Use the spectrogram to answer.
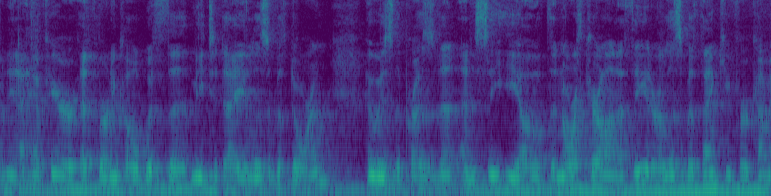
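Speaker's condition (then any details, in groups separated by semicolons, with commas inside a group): No condition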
